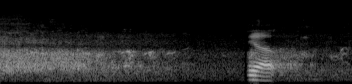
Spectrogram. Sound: laughter

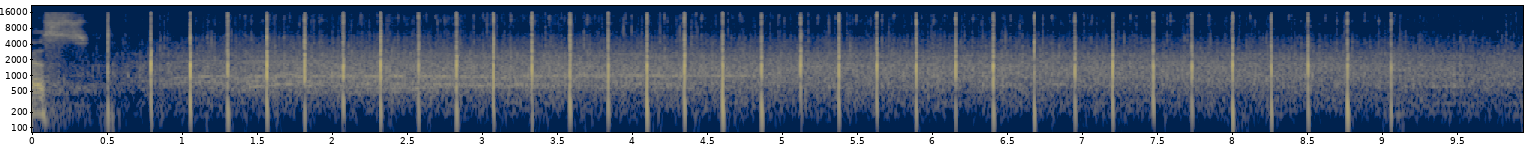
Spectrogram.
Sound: applause

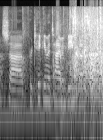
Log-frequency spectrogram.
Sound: applause

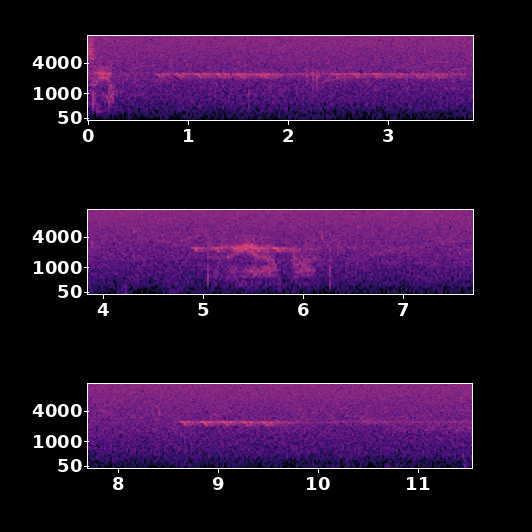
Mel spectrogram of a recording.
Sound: whispering

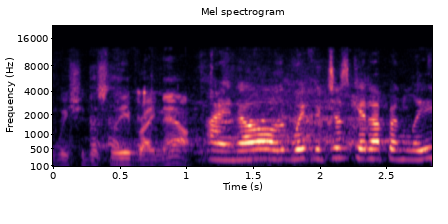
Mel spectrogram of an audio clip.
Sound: audience laughs

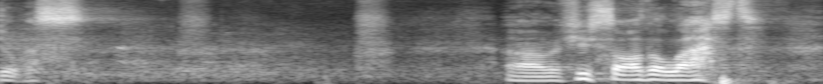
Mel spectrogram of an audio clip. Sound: audience laughs

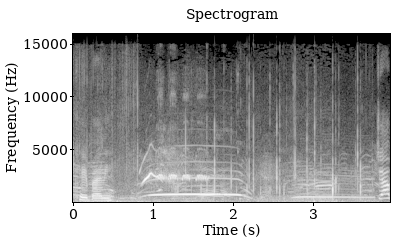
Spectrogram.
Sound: whistle blows; crowd cheering

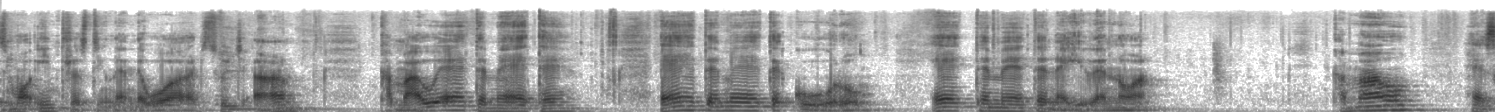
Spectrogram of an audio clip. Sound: reading in another language

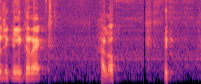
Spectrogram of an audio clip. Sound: laughs

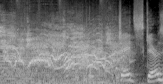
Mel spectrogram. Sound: screaming

